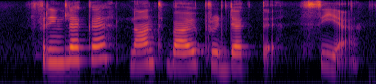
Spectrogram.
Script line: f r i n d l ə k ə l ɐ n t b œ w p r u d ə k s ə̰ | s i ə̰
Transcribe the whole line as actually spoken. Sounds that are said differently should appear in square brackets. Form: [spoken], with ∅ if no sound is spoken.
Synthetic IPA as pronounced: f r i n d l ə k ə l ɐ n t b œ w p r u d ə k [t] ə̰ | s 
